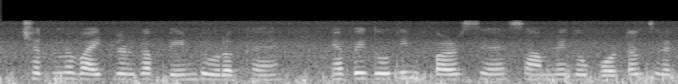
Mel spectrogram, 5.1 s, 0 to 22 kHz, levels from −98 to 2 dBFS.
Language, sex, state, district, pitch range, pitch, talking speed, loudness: Hindi, female, Bihar, West Champaran, 235-260 Hz, 250 Hz, 225 wpm, -15 LUFS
